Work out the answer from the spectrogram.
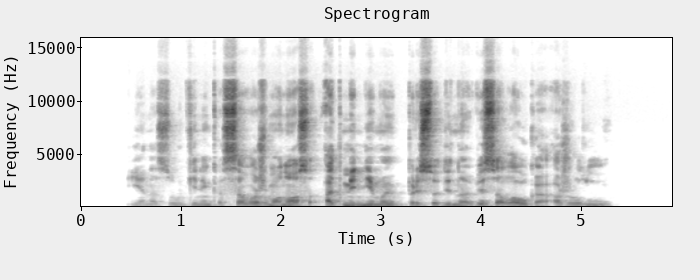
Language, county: Lithuanian, Klaipėda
